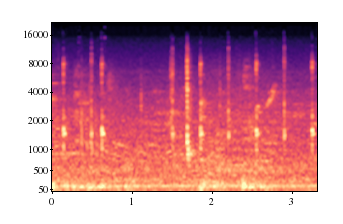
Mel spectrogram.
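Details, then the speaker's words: 2008 Yamaha V-Star 650 at spring start-up after winter storage: battery reinstalled reading 12.2 V, key on, engine not running, left turn signal on. Crisp ticks about twice a second over a faint hum; the turn signal relay clicking normally. "actually the relay for the turf signal only because I hear it clicking so FYI there's the turn signal relay if you ever have to replace it because I feel it clicking in my hand"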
